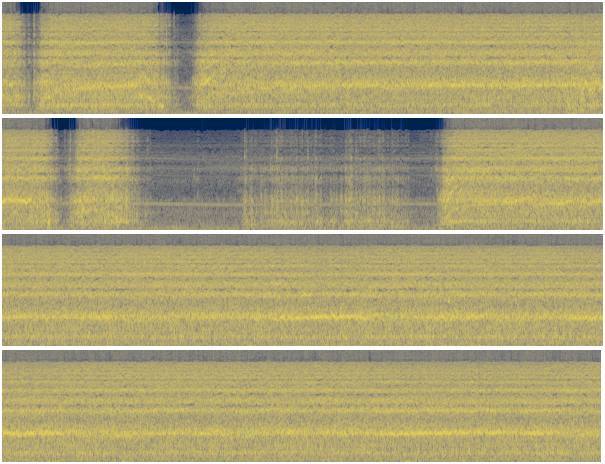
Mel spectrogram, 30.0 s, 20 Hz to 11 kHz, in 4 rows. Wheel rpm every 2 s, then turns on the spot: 130, 150, 220, 210, 40, 20, 110, 220, 220, 220, 230, 220, 230, 230, 230.
8-12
